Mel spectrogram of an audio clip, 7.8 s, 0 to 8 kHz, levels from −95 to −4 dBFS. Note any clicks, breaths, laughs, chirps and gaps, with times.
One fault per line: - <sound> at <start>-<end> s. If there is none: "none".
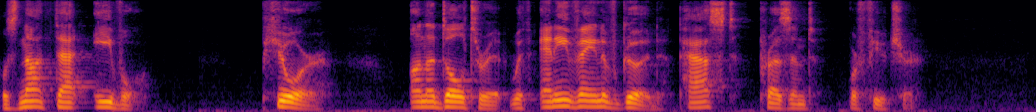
none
